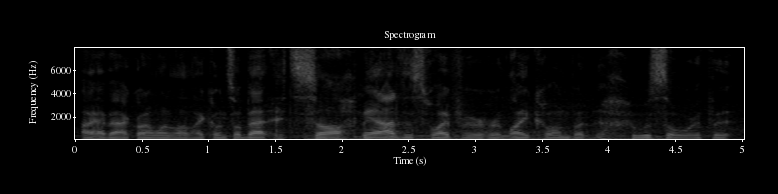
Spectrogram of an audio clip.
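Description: A man's voice: on the low side, fairly even intonation, fast talker, background noise. A young man streaming, giving chatty, slangy, casual reactions to a game.

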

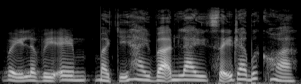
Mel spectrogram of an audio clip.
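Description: A woman's voice: medium pitch, a little fast, darkish tone, no room sound, clean studio sound, natural voice. A woman playing a tender, wistful young wife in a cartoon. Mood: sad, guilty. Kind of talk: cartoon dialogue.

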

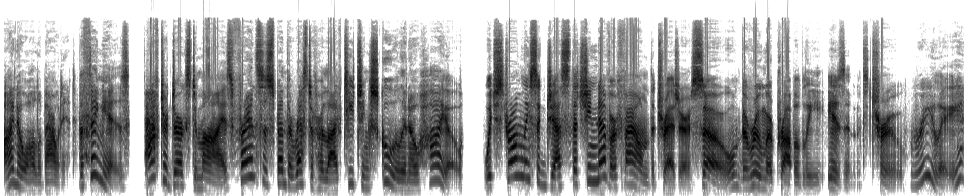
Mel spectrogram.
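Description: A woman playing a self-assured, scholarly researcher in a video game, precise and theatrical with deliberate emphasis. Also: fairly low pitch, huge pitch swings, sharp tone, no room sound, heavily acted, rough recording. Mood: intrigued, knowing.

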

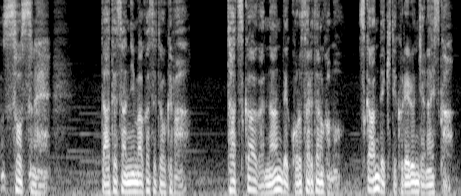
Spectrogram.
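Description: A man's voice: low voice, fast, recorded from a distance, faint music behind, close to an everyday voice. A male actor playing an earnest, deferential young yakuza underling in a video game. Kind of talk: dramatic video game acting.

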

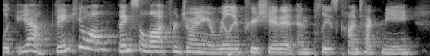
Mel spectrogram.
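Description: A woman in her forties on a video call from home, presenting in a chatty, upbeat way with many fillers, her voice going hoarse. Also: mid-range voice, a little fast, pushed and bright. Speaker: program director presenting a webinar. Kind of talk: casual webinar presentation. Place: home room, indoors. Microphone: video call, laptop mic.

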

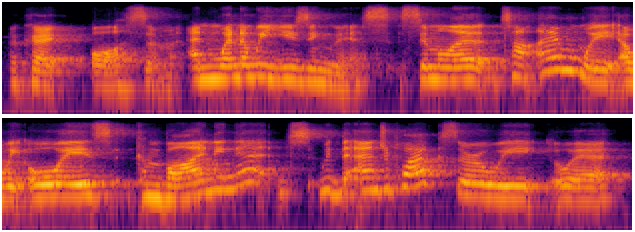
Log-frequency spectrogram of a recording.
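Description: Lively high-voiced woman asking questions. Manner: inquisitive, quick follow-up questions. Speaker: podcast co-host asking questions. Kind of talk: casual podcast chat.

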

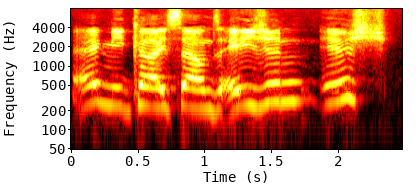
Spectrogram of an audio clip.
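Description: A hot-headed teenage villain prince from a cartoon parody, acted by a man. His high voice is whiny and petulant, and his threats come out awkward. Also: slow pace, fairly bright tone, full character voice. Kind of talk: comedic cartoon parody dub.

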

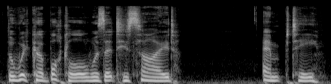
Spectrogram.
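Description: A woman narrating a dramatic scripted story in measured, deliberate phrases. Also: fairly low pitch, steady tone, darkish tone, no room sound. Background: music.

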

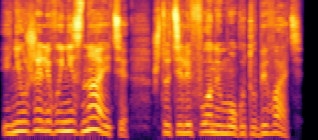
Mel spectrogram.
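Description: A solemn puppet survivor , voiced by a woman, giving admonishing warnings in a level, steady voice. The sound is dry and close, with no room echo. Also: medium pitch, fairly quick, natural voice. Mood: urgent. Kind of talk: puppet theatre performance.

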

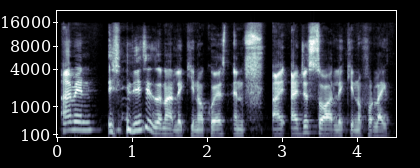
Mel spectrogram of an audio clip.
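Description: A man giving casual gameplay reaction commentary as a streamer, musing aloud and haltingly. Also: mid-range voice, sing-song, bright, forceful tone. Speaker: game streamer.

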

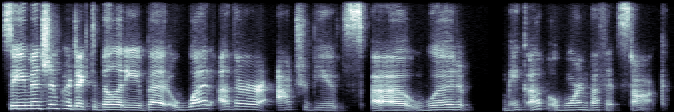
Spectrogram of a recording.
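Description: A woman's voice: fairly low pitch, moderate pace. An American woman in her thirties hosting a business news interview in a composed, articulate way. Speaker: interviewer, host.

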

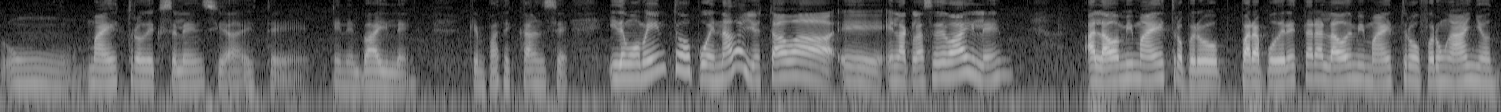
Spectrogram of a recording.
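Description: A middle-aged Puerto Rican woman, an actress, telling stories as a guest in a TV studio interview, animated and gesturing. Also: lowish voice, unhurried. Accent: Puerto Rican Spanish. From Puerto Rico. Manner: animated storytelling with gestures, laughs and acted-out quotes. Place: TV studio set.

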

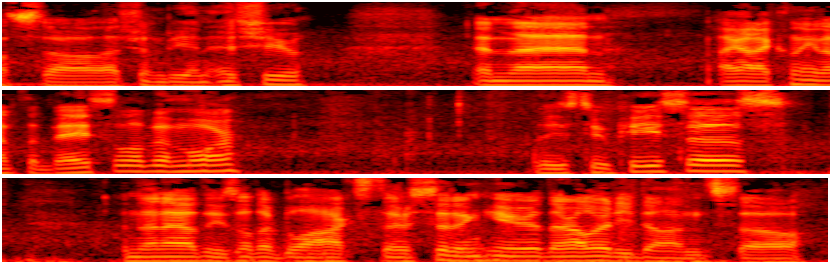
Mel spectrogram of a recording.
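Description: A man with a lowish voice chats through his woodcarving project in a relaxed, matter-of-fact way. He is recorded on a camera mic out in a yard, with faint outdoor sound around him. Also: a little hiss or hum. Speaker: chainsaw carver. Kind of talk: casual workshop vlog narration.

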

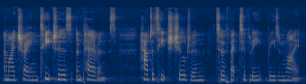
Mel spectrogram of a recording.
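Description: A woman with an English accent, an educator, giving a measured prepared statement at a public meeting. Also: mid-range voice, darkish tone. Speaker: educator and teacher trainer. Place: large hall at a public meeting.

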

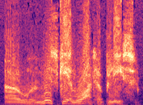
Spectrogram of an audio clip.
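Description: A man plays a wary officer in an audiobook, polite and careful. His replies are short and slightly hesitant, in a rough, husky voice with plenty of movement in pitch. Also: big pitch swings, normal speed, sharp tone, full character voice, low-quality recording. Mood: deferential. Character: wary man posing as deferential officer, South African-raised. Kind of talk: audiobook character dialogue.

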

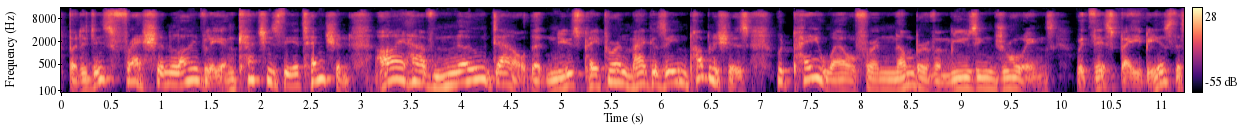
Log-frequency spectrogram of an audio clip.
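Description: A man voicing a calm, formal male valet who speaks in a measured, deferential way. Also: medium pitch, slightly rough.

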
